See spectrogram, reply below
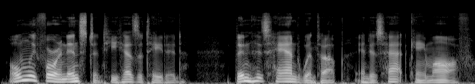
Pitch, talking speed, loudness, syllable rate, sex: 110 Hz, 200 wpm, -19 LUFS, 5.2 syllables/s, male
